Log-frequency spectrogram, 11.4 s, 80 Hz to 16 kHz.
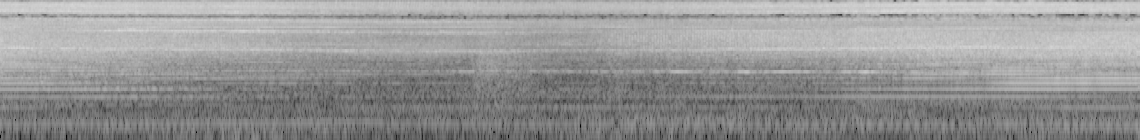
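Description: FlishRC FL500 EC135 radio-controlled helicopter in flight, a steady high-pitched turbine-like whine with a constant rotor hum, faint and unbroken throughout, with no talking.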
